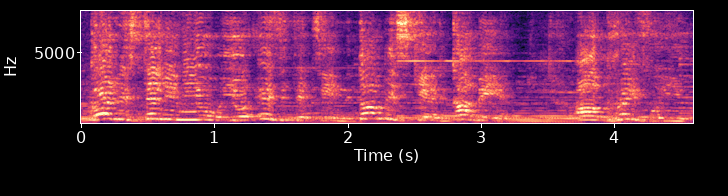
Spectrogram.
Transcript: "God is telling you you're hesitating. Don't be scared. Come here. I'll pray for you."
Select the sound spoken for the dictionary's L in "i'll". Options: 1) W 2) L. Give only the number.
2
